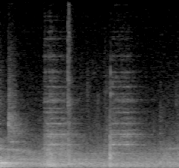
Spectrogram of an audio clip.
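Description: Quiet room tone of a lecture hall during a pause in a speech, with a soft breath and a small click about one and a half seconds in.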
